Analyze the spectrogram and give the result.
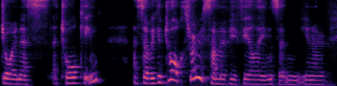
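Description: A woman's dark, mellow tone against a quiet background. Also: fairly low pitch for a woman, ordinary pitch variation, moderate pace. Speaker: company leader hosting a webinar. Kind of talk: webinar hosting talk. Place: office. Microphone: video call.

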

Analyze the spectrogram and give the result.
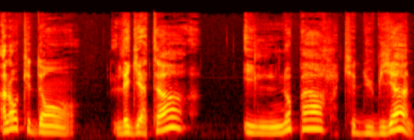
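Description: A man with a Persian accent at a very slow pace, lively in intonation, with a dry sound with no echo and a quiet background. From Iran, Shiraz; Iran. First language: Persian (speaking French). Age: 60s. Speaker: historian. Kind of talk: radio interview. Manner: halting. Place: studio.

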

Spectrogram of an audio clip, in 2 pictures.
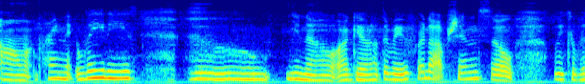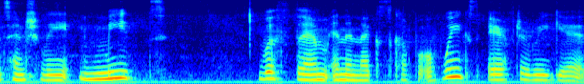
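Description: A woman speaks quietly at a fairly slow pace, her medium-pitched voice carrying a slightly husky edge and ordinary pitch variation.

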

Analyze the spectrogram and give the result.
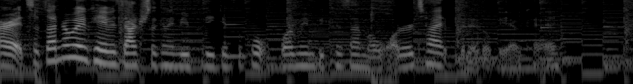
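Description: Pitch varies in an ordinary way as an unforced voice reads.

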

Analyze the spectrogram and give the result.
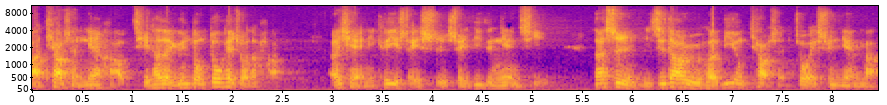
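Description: Using a plain, everyday voice, a man with a medium pitch speaks at a moderate pace with lively intonation. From Hong Kong. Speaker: startup founder and jump rope athlete. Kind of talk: startup pitch. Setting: remote video link.

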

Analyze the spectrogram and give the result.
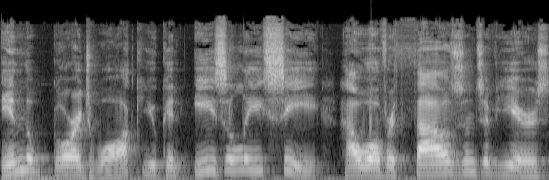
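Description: A man at a very slow pace against a quiet background. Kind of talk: lecture. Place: studio. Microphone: studio mic.

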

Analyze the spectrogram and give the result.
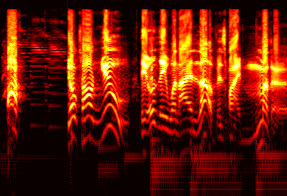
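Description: Over faint music in the background, a man does a put-on character voice at a moderate pace. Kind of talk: voice trolling in online game chat. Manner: old-time 1920s radio announcer style; theatrical, showman-like.

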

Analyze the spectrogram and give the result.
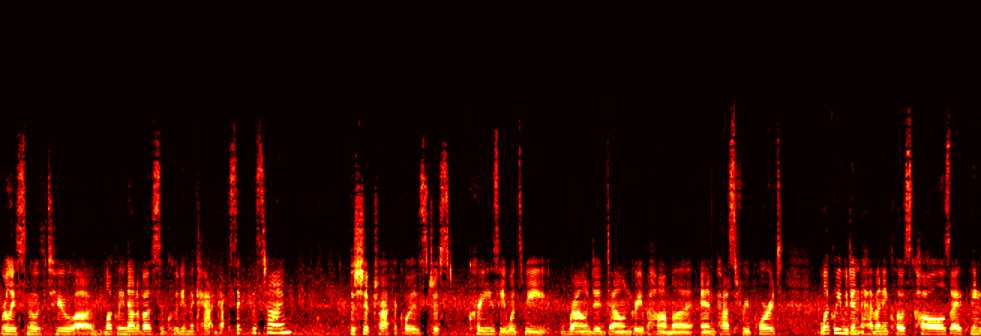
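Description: This woman's voice sounds dry, with no echo and light background noise. She keeps a moderate pace. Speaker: sailing vlogger. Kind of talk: casual vlog chat. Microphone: camera far.

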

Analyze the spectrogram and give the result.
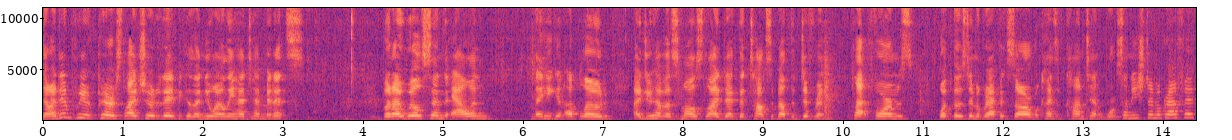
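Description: In a plain, everyday voice, the speaker keeps a fairly even intonation and a fairly quick pace. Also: woman, fairly high pitch for a woman. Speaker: social media strategist. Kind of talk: panel presentation. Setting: live event with audience.

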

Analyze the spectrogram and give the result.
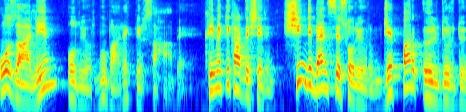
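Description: The pace is very slow, yet there are hardly any pauses. The pitch swings very widely. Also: man. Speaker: preacher. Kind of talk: sermon.

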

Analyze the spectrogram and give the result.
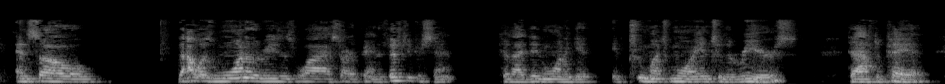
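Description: This man has a somewhat breathy voice with an American accent. His pitch is medium and his intonation fairly even. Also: moderate pace. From Los Angeles, US. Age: 60s. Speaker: tenant interviewee. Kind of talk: research interview. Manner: halting.

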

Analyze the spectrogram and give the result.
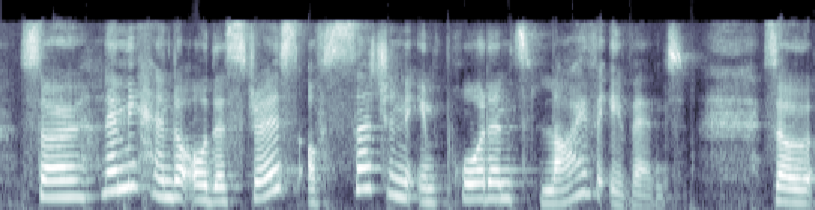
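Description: A woman talks at a fairly slow pace. Behind her, faint music can be heard. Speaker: wedding MC. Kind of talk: promotional self-introduction to camera. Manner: elegant, composed. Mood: warm, friendly, confident. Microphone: lapel.

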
